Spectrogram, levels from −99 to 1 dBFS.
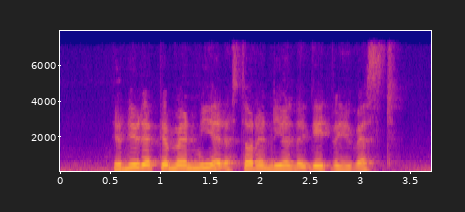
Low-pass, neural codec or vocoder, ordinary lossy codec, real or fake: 7.2 kHz; codec, 16 kHz in and 24 kHz out, 0.8 kbps, FocalCodec, streaming, 65536 codes; none; fake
